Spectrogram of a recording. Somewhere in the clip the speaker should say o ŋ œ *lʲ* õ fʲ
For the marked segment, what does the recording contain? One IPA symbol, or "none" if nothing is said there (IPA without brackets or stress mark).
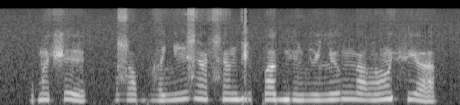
lˠ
